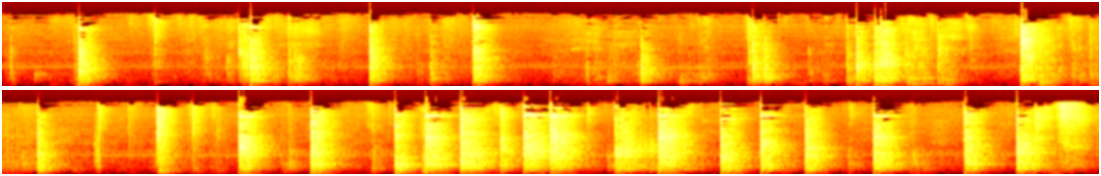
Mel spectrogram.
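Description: A long run of sharp knocks and clatters, irregular, about one or two a second, each ringing briefly, louder and more frequent in the second half.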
